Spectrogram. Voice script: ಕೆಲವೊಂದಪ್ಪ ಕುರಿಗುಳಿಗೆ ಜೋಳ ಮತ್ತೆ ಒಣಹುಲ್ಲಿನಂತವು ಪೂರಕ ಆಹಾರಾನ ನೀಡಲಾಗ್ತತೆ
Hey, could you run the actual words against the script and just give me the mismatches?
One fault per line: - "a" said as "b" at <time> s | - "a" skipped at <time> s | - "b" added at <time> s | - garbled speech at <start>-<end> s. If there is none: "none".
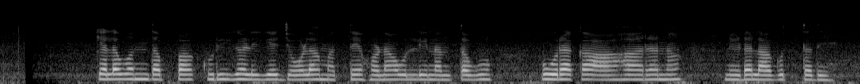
none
